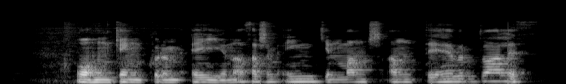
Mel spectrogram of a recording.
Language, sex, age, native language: Icelandic, male, 30-39, Icelandic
